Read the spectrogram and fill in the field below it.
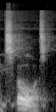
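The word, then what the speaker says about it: Tóth: It's Ferin Cabos, and I've also learned that the pronunciation of his surname is actually Toth, as in Bournemouth and Toth Liverpool a footballing lesson. So, it's Alex Toth.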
